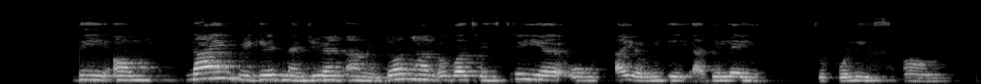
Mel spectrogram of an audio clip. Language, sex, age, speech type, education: Nigerian Pidgin, female, 30-45, spontaneous, tertiary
